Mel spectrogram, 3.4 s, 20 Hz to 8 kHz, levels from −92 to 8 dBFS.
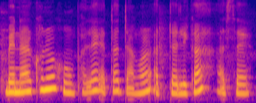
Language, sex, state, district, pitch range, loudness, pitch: Assamese, female, Assam, Sonitpur, 235-285 Hz, -16 LUFS, 260 Hz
